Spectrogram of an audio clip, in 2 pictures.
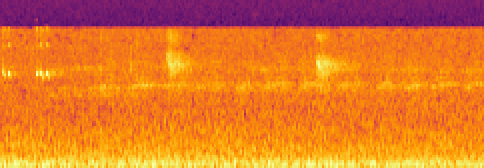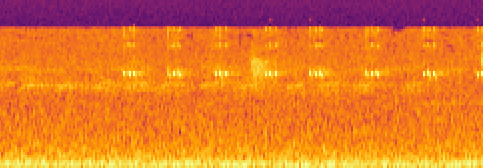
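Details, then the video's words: High, thin cricket chirps at a vast meadow in the morning, sparse at first and then coming in quicker pulsed bursts, all set against a low continuous hum. "Morning Crickets"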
